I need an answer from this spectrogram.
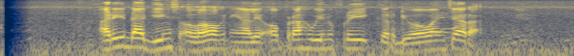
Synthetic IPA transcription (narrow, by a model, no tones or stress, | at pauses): ʔaɾidaɡiŋsɔlɔɦɔk̚niŋaliʔɔpɾaɦwinfɾikɨrdiwawaɲt͡ʃaɾa̰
